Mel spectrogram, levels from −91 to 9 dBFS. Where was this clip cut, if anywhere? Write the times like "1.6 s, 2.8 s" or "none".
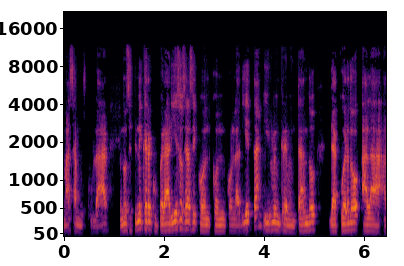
1.1 s, 4.0 s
